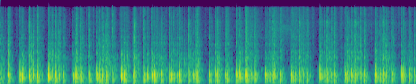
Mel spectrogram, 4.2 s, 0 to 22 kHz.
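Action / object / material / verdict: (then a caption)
tap / small taped corrugated cardboard box / cardboard / none. Fingertips tap quickly on the sides of a small, hollow, taped corrugated cardboard box held close up. About 28 rapid, dull, hollow taps land in an uneven rhythm, each short and papery with a low-mid body and almost no ring.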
